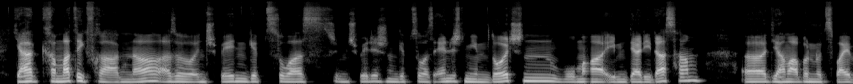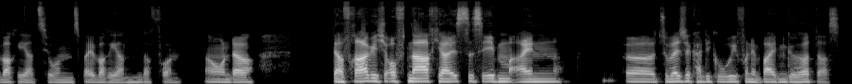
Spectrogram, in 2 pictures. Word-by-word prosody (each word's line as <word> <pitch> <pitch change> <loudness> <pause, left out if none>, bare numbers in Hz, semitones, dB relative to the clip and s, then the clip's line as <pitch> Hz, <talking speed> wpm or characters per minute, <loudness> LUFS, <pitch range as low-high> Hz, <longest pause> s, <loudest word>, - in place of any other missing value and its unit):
ja, 135 +3 +6
Grammatikfragen, 130 -4 0
ne? 115 - -2
Also, 130 -4 +1
in 115 0 -5
Schweden 130 +2 -3
gibt's 135 0 -6
so 135 -3 -4
was 125 -1 -2
im 120 -3 -9
Schwedischen 130 0 -6
gibt's 125 -1 -10
so 130 - -5
was 120 -2 -4
Ähnliches, 135 +1 -4
wie 130 - -1
im 115 -1 -4
Deutschen, 155 +2 0
wo 120 0 -6
man 120 -1 +1
eben 115 0 -5
der, 120 -1 +3
die, 115 -1 -5
das 150 - +2
haben. 170 0 -1 0.4
Äh, 125 +1 +2
die 125 - -1
haben 120 +2 +2
aber 120 +1 +1
nur 120 -1 -2
2 115 -1 -1
Variationen. 105 -1 -6
2 110 +2 -6
Varianten 105 -1 -6
davon, 100 0 -12 0.2
ne, - - -7
und 115 -1 -3
da 110 -1 +2 0.8
da 125 - +5
frage 135 +4 +7
ich 130 - -1
oft 140 0 -1
nach: 140 0 +9
„Ja, 130 -2 +4
ist 135 +1 +2
das 140 -1 0
eben 135 0 0
ein, 125 0 +1 0.6
äh 125 -2 0
zu 120 +2 -7
welcher 135 +2 +2
Kategorie 125 0 -4
von 130 -1 -6
den 115 -3 -4
beiden 120 0 0
gehört 120 +1 -2
das?“ 95 -1 -9
125 Hz, 200 wpm, -21 LUFS, 115-135 Hz, 0.8 s, nach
